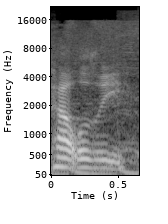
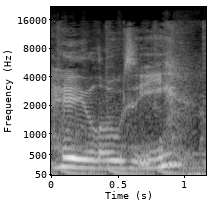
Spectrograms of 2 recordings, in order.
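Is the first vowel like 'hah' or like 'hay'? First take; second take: hah; hay. First: The first syllable sounds like 'hah', an open vowel. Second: The first syllable sounds like 'hay', as in halo. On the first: The speaker calls it right. "It's Halosy" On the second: The speaker calls it wrong. "the ha in Japan is not hey... it's not Halosy"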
